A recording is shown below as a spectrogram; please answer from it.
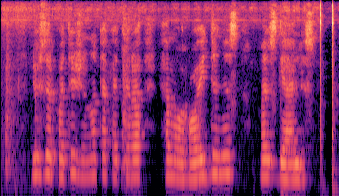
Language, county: Lithuanian, Kaunas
